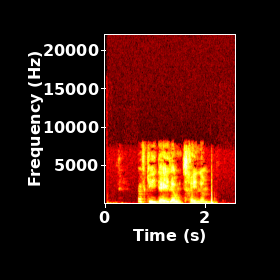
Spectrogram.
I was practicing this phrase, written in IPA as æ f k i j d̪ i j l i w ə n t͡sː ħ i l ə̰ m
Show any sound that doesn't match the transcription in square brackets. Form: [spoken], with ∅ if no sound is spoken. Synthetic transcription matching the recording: æ f k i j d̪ [æ] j l [æ] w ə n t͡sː [χ] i l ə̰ m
